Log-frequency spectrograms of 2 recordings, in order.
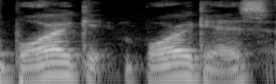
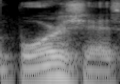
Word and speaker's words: Borges: Yeah, so he drawn against Nuno Borges, or Nuno Borges, I should say. That's how it's pronounced.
